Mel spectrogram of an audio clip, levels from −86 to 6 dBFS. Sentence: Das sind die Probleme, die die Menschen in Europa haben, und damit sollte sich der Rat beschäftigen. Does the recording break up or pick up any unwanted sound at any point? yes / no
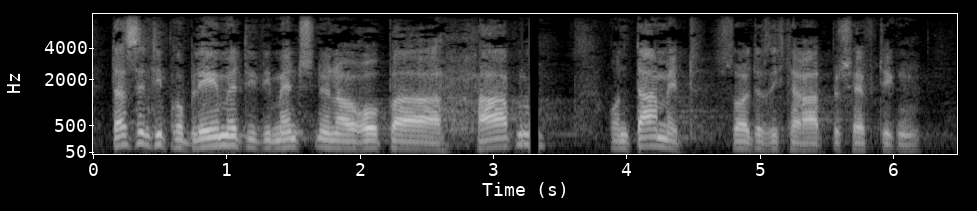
yes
